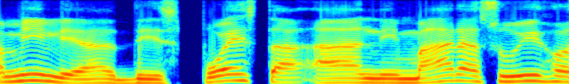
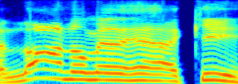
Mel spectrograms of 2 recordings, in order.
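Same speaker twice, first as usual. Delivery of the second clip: put-on child's plea; 7 semitones higher than usual. Imagined child refusing.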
